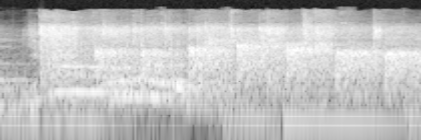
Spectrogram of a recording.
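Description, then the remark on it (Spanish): A crowd breaks into loud, steady applause that starts suddenly and keeps going without a break. Dense clapping fills the whole stretch, with a few faint voices mixed underneath. “Un aplauso para ustedes, chicos.”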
